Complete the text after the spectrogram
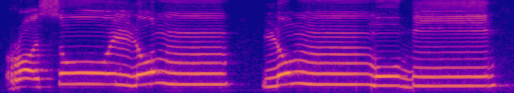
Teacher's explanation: Okey, kalau kita tengok kat sini, okey, pada huruf lam ada tanwin, tanwin tak selari. Okey, tanwin tak selari berjumpa dengan huruf mim ada sabdu, kita kena baca dengan dengung kat sini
